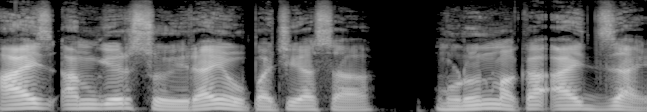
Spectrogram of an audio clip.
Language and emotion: Goan Konkani, neutral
